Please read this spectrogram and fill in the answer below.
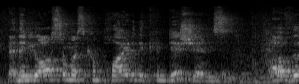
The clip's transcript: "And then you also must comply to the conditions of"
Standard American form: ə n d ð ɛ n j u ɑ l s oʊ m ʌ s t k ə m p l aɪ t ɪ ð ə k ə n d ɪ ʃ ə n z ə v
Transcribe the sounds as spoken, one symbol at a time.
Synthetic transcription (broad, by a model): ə n ð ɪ n j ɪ ɑ l s oʊ m ʌ s k ə m p l aɪ t ɪ ð ə k ə n d ɪ ʃ ə n z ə v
